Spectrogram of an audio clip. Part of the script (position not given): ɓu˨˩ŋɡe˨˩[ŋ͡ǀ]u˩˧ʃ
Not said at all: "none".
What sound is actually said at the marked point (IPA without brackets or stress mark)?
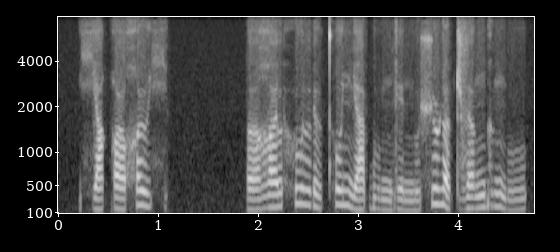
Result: n̪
